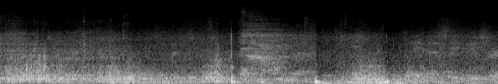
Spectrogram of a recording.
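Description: Footsteps thud on a hard floor in an echoing room.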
